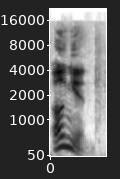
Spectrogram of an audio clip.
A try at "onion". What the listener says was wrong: That time it sounded like you put a G in it, like you said onion.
